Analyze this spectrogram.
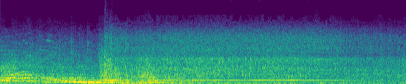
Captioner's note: splashing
